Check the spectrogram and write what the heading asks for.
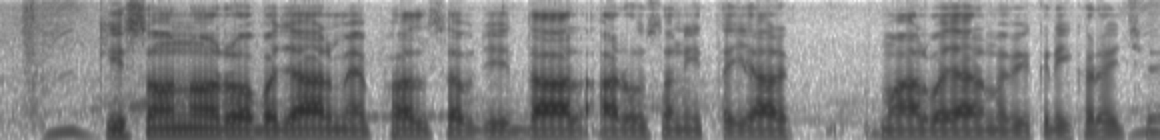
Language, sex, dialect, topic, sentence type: Maithili, male, Angika, agriculture, statement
